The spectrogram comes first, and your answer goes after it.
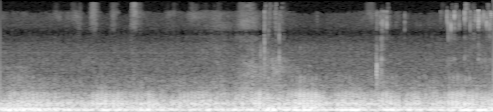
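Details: Domestic cat purring continuously, a close, grainy low rumble with soft rhythmic pulses and little else heard.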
